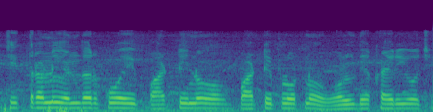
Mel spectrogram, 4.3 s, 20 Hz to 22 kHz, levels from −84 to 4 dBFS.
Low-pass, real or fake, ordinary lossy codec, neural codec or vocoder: 7.2 kHz; real; none; none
